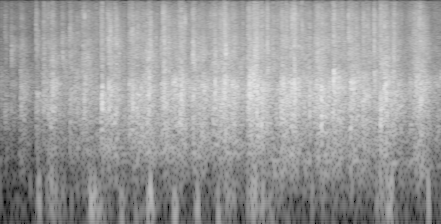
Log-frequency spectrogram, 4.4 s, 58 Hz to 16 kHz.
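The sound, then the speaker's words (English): An audience at an event breaks into warm, steady applause for the C3 VOC, who are recording and live streaming the program, many hands clapping at once in a dense, continuous patter that stays fairly even in loudness for several seconds. “Warm applause for them.”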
